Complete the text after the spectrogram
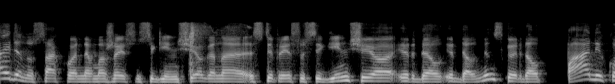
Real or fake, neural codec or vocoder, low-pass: real; none; 7.2 kHz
